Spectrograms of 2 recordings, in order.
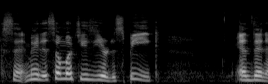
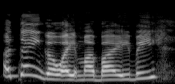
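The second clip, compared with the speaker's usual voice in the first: louder, hammed-up Aussie accent; mock Australian accent; 2 semitones higher, 6 dB louder than usual. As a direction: quote it in an exaggerated Australian accent.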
